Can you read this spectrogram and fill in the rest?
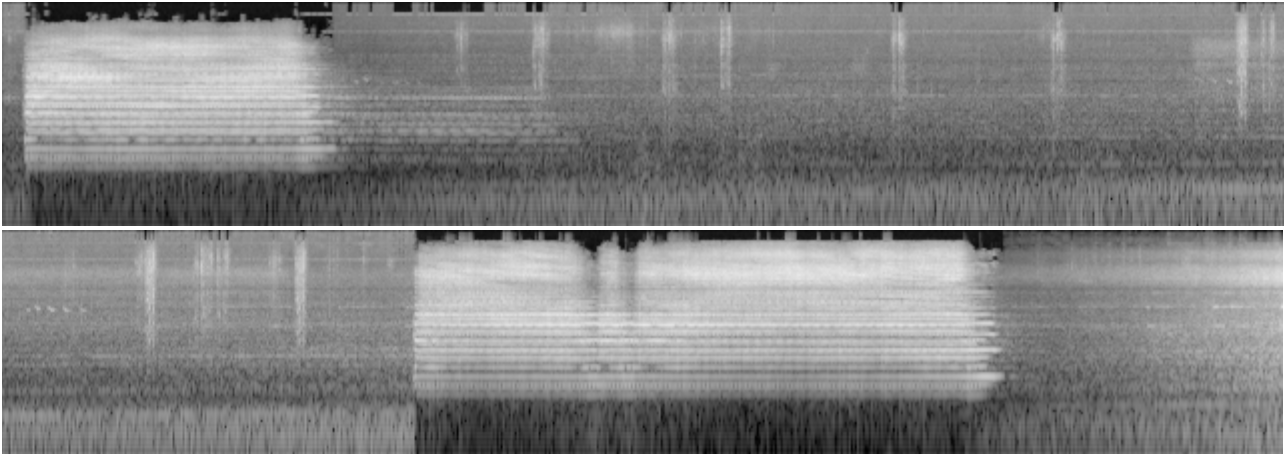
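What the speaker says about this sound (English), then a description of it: "Here you can see the video of real FIA locomotives at work." Real FIA diesel locomotives at work, with a loud sustained multi-tone train horn sounding twice, at the start and again later, between stretches of rumbling engine and rail noise.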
